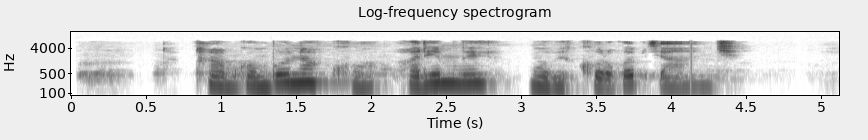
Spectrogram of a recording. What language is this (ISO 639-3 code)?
kin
